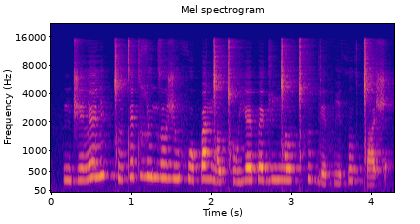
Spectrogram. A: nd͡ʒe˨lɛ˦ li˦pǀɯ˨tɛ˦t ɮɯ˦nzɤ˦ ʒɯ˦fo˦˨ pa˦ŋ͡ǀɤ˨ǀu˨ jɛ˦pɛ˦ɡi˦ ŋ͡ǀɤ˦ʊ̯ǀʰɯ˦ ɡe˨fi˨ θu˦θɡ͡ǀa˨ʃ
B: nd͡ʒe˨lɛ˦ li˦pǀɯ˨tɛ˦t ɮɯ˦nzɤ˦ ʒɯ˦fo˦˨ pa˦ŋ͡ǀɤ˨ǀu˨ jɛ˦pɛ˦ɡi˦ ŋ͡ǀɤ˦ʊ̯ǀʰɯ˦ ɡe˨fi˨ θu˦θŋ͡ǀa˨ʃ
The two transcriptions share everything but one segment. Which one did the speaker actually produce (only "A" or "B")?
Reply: A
